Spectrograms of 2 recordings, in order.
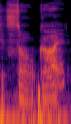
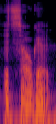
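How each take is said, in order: First: Breathy, drawn-out whisper of delight; awed, stretched-out whisper; gushing whisper. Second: Said in the usual way. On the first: Real, not acted. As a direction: whisper it slowly, savouring how good it is.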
